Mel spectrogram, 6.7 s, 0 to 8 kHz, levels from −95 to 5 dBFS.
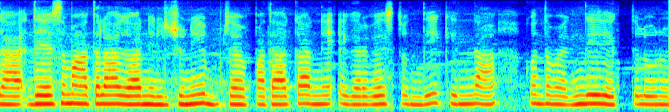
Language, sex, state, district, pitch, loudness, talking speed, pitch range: Telugu, female, Andhra Pradesh, Krishna, 225 Hz, -14 LUFS, 100 wpm, 215-230 Hz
